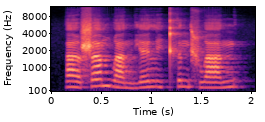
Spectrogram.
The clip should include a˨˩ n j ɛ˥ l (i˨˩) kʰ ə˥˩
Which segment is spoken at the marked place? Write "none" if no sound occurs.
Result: i˨˩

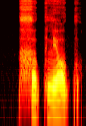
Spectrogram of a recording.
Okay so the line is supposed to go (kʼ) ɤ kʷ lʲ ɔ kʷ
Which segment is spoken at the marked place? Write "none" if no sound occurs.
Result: x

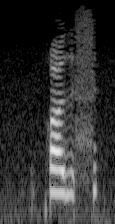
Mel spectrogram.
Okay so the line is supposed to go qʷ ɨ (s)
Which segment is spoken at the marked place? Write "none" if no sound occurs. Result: s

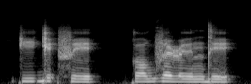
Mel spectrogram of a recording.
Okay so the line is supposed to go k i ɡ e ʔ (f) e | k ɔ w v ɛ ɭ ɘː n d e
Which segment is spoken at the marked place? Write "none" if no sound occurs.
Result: f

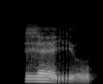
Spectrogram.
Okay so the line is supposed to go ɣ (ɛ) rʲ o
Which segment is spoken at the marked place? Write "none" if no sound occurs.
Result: ɛ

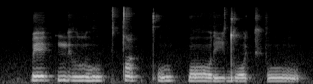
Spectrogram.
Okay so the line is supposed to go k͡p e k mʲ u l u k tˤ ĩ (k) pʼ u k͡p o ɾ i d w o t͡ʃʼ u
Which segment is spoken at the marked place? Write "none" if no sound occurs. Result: k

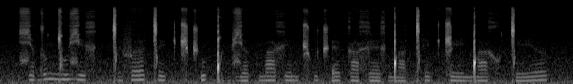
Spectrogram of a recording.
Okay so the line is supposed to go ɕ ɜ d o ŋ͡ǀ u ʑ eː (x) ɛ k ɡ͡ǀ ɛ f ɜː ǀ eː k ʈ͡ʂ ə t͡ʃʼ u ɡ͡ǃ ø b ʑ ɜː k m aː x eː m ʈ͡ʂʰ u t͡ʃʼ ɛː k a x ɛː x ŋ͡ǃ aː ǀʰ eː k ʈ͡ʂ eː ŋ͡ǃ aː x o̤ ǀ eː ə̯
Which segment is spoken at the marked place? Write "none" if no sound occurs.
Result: x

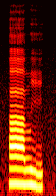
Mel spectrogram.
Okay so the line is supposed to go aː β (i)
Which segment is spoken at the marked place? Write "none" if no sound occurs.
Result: i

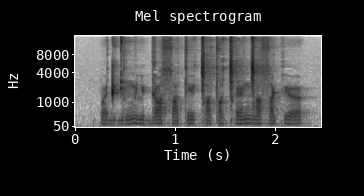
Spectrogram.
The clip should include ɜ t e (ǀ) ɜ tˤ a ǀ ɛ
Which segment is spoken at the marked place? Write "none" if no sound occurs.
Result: ǀ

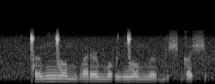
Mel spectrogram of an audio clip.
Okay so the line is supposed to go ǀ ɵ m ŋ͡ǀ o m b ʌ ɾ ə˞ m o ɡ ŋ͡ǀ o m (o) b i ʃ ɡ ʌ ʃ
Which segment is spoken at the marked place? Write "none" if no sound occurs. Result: ɵ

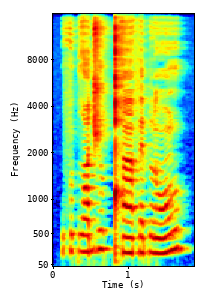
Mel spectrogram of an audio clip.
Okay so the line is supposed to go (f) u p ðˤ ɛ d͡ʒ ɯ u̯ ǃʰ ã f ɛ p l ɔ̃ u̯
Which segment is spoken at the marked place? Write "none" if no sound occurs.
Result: f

